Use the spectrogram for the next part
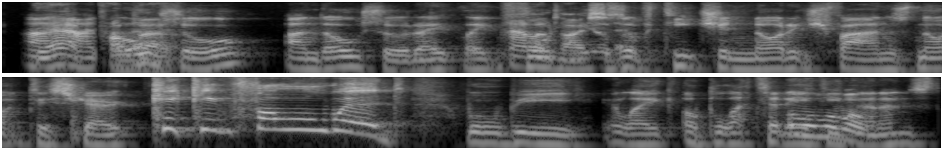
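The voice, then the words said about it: Put-on Norfolk accent. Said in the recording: “Was that your Norfolk accent? ... My impressions have gone down a storm”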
